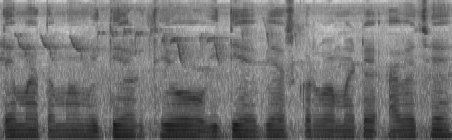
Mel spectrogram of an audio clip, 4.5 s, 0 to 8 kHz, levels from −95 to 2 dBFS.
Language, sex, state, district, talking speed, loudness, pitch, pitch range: Gujarati, male, Gujarat, Gandhinagar, 120 wpm, -15 LUFS, 110 Hz, 110-115 Hz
